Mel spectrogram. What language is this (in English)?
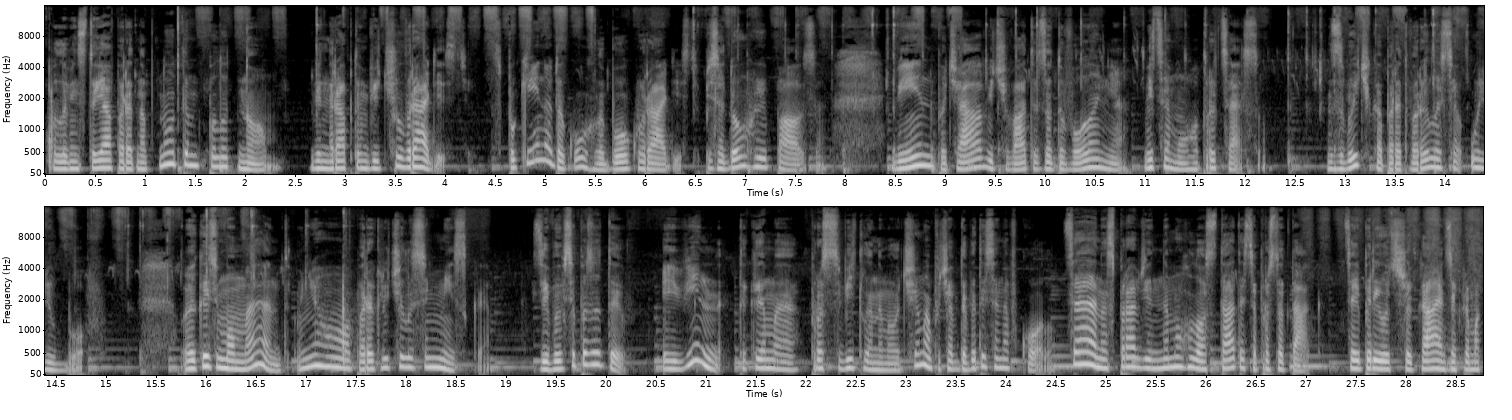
Ukrainian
